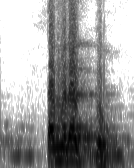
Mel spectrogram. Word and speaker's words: तमरकट्टू: अच्छा, इसको तमरकट्टू ऐसे बोल सकते हैं, तमरकट्टू में बोल रहा हूं, गैप ले रहा हूं, बाकी सबसे सही इसका प्रोनाउंसिएशन होगा तमरकट्टू।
